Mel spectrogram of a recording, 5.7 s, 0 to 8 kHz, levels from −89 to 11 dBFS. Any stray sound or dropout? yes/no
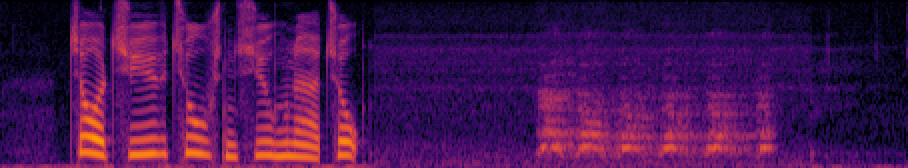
yes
